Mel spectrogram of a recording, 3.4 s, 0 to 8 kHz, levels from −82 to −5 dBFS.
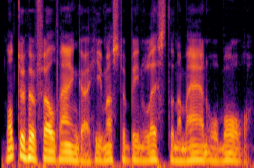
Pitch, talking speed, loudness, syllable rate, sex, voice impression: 90 Hz, 265 wpm, -18 LUFS, 5.0 syllables/s, male, masculine, middle-aged, thick, slightly tensed, powerful, hard, raspy, cool, intellectual, mature, reassuring, wild, lively, strict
